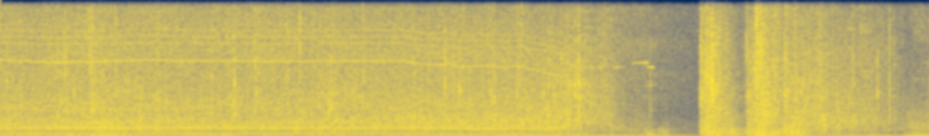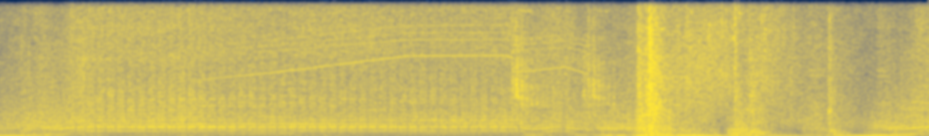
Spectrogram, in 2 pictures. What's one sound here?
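A car engine drones steadily, then drops and revs up and down in pitch.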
